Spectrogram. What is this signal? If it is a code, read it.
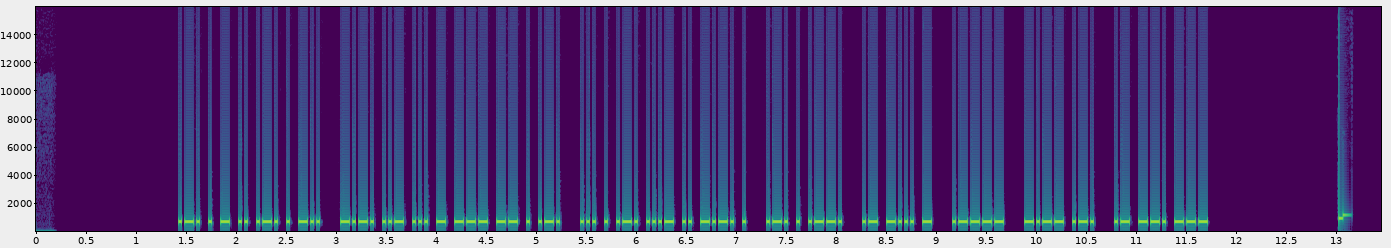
Morse code, heard as a keyed tone, about 37 wpm, 700 Hz. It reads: RETIRED CUSTOMER SERVICE REP ABT 1 YR AGO
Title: Practice QSO - Exchange 3 - More Info - 40wpm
